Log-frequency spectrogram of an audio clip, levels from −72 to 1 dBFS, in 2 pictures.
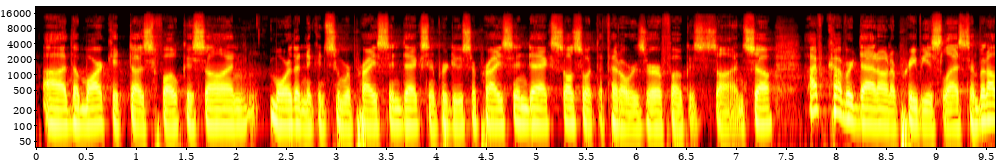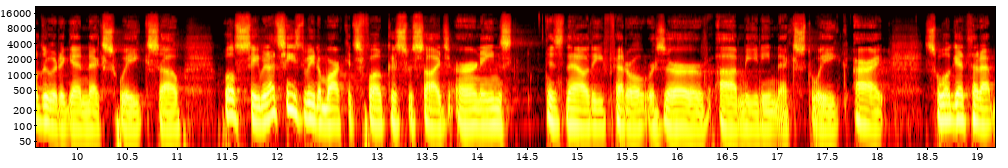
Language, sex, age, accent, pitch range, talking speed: English, male, 50-69, American, 100-120 Hz, 210 wpm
